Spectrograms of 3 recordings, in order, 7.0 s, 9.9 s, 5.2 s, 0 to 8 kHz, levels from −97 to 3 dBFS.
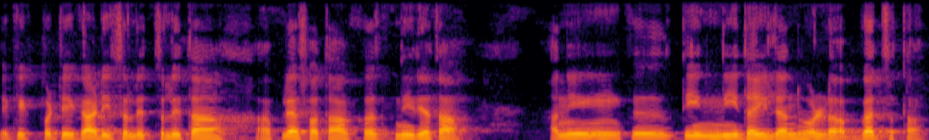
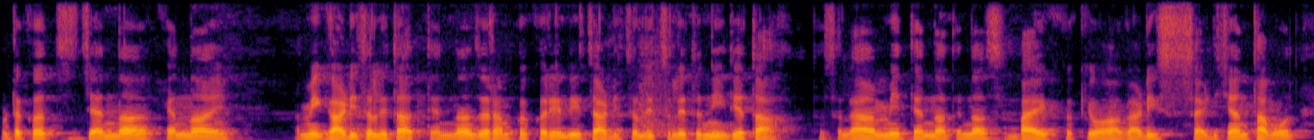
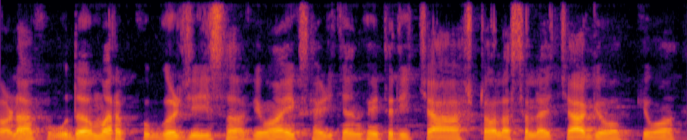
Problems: background sounds at intervals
